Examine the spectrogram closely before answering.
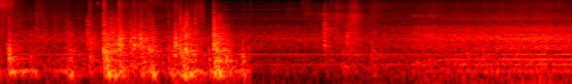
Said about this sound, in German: Ach so, dann haben wir nur das Geräusch von dem Müllauto gehört.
